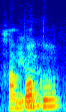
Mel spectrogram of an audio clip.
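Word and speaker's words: 한복: This is called hanbok. Hanbok. Han. How do you say it? Hanbok or hanbok? Hanbok. B-O-K. Hanbok. Okay. I'll say B-O-K. Hanbok. Hanbok. Okay.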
